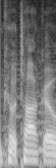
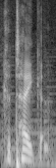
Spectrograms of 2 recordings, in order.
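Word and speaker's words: Cotaco: So, they have one called the Cathead IPA, which is spelled Co-Taco, and I drive by that town every day on my way to work, and I tell Leah something happened in Kotaco, and she says, no, it's Kateka.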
